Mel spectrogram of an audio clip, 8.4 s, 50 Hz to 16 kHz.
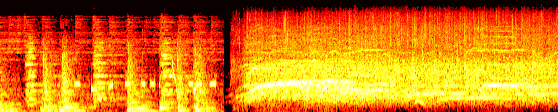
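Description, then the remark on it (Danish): A few seconds of upbeat music give way to a sudden, sustained roar of applause and cheering from an audience of about 1800 people at Bremen Teater, dense and loud with occasional whoops rising above the clapping. “Wow! Hold da op! Sikke en modtagelse her.”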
